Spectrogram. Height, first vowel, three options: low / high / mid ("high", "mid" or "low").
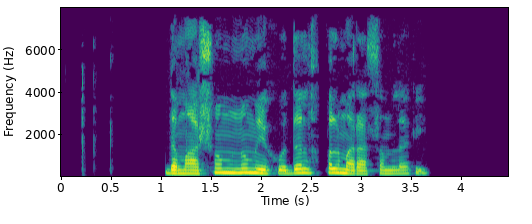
mid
